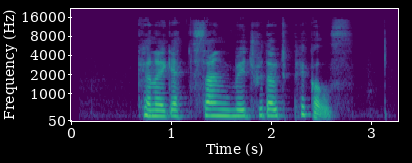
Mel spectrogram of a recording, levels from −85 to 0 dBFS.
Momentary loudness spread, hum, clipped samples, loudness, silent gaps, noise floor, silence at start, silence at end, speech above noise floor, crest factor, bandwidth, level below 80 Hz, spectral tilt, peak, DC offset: 6 LU; none; under 0.1%; -29 LUFS; none; -70 dBFS; 0.65 s; 0.5 s; 41 dB; 16 dB; 15.5 kHz; -86 dBFS; -4.5 dB/octave; -14 dBFS; under 0.1%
